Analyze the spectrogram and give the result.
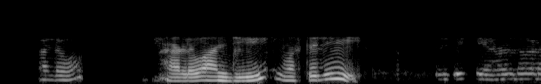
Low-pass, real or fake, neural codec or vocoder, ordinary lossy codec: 3.6 kHz; fake; vocoder, 44.1 kHz, 80 mel bands, Vocos; none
